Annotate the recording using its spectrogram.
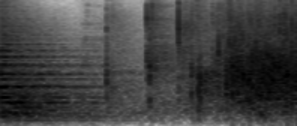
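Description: A concert band holds a final chord in a large hall, which then fades away.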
